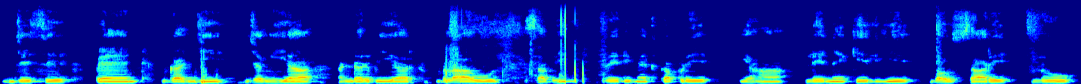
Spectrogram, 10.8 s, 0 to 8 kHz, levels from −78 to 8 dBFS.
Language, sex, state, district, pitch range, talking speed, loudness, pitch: Hindi, male, Bihar, Supaul, 125-135 Hz, 95 wpm, -18 LUFS, 130 Hz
